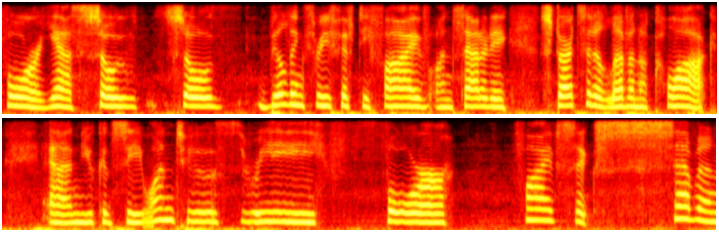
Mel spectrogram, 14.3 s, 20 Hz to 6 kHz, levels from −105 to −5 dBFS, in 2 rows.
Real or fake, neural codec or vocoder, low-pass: fake; codec, 24 kHz, 6 kbps, HILCodec; 5.4 kHz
